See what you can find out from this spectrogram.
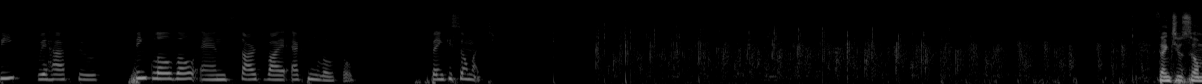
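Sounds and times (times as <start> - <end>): faint applause: 6.0 - 12.0.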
